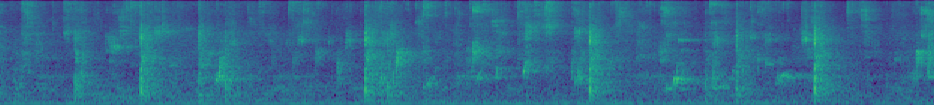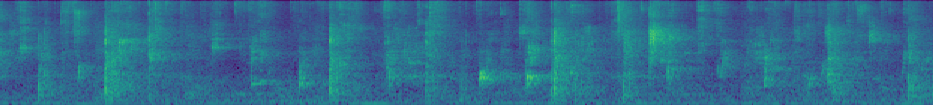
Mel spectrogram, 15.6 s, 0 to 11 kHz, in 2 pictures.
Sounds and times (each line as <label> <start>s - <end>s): Water drops falling into an empty bucket and on the floor 0.0s - 15.5s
